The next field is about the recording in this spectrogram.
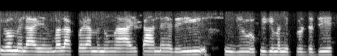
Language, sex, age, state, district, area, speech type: Manipuri, female, 45-60, Manipur, Churachandpur, urban, conversation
